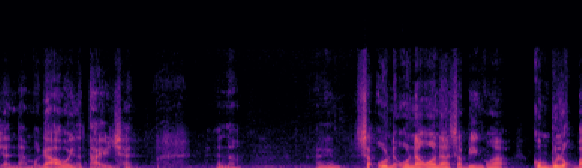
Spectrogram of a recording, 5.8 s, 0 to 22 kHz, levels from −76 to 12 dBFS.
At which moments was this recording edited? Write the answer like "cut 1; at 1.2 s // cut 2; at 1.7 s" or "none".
none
